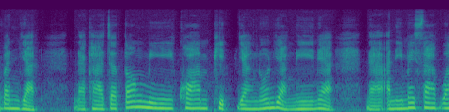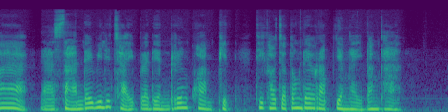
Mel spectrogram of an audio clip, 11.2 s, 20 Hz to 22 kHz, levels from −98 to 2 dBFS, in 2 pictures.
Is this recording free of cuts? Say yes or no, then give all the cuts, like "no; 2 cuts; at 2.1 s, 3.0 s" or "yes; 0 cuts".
no; 1 cut; at 6.0 s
